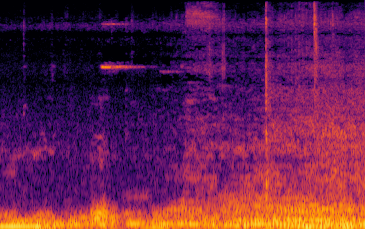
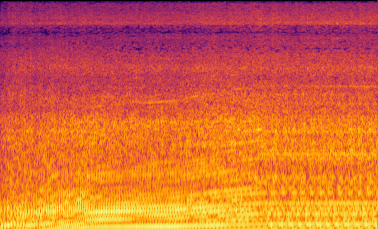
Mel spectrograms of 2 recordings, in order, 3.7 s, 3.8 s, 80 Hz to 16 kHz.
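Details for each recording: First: Honda Click 125 scooter with error code 8, just overhauled with a new bore set: engine revs with a rough, uneven beat, misfiring under throttle because the throttle body was not tuned. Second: Overhauled Honda Click 125 with error code 8, after new spark plug and TP sensor/throttle body work: engine revs up and holds smooth even note with no misfire, previously misfiring.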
